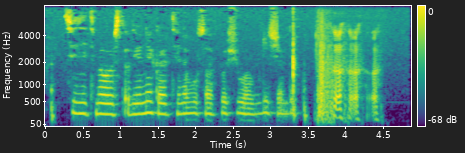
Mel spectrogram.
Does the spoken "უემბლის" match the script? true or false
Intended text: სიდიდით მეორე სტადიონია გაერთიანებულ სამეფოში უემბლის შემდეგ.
true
